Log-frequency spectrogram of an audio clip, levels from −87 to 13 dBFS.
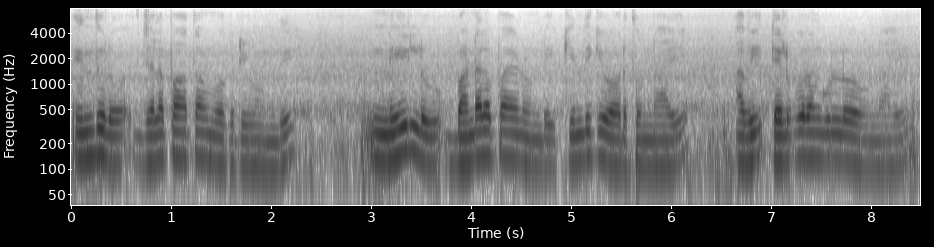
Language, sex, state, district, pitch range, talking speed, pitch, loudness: Telugu, male, Telangana, Mahabubabad, 115-135 Hz, 100 wpm, 125 Hz, -18 LUFS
